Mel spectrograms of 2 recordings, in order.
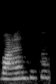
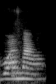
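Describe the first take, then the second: First: The two words are said separately and fully. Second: The two words are reduced to one form. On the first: "ওয়ান টু থাকলে"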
